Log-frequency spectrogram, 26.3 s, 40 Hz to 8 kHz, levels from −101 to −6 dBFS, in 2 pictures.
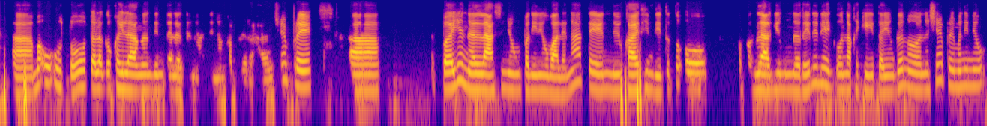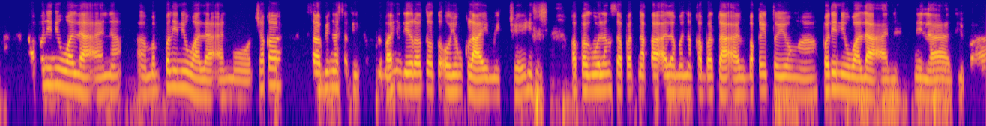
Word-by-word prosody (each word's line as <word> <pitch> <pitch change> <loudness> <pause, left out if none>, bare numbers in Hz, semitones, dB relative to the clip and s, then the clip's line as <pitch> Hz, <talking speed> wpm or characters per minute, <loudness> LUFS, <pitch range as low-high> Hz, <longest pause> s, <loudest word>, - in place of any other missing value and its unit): ah, 155 0 +4
mauuto 215 -5 0
talaga 190 -2 +1
kailangan 180 -3 +3
din 175 0 -5
talaga 165 -2 -2
natin 160 - -18
ng - - -10
kaperahan 140 0 -12
syempre, 265 -6 +3 0.6
ah, 180 0 +7 0.9
pa 195 0 +8
yun 270 -4 -1
nalalason 185 0 +5
yung 180 -1 -4
paniniwala 170 -3 0
natin 195 -7 -2
na 180 0 -3
yung 170 - +1
kahit 180 0 +7
hindi 180 -3 -4
totoo 190 -2 0 0.4
kapag 190 -2 -12
lagi 180 0 +6
mong 180 0 -6
naririnig 220 +5 -3
o 180 - -2
nakikita 180 -1 -3
yung 170 - -5
ganon 200 -3 -1
na 185 - -6
siyempre 260 +2 -5
manini 215 +1 -5 0.7
paniniwalaan 195 -9 0
na, 165 0 -5 0.3
ang 165 +1 -7
mag 180 - -5
paniniwalaan 175 -10 -1
mo 140 -2 -7
tsaka 225 +3 0 0.4
sabi 195 0 +2
nga 205 - -1
sa - - -13
Tiktok 175 +4 -13
di - - -8
ba 160 - +5
hindi 200 -2 -1
raw 185 0 +3
totoo 185 -2 -2
yung 175 0 -4
climate 150 -2 +3
change 160 +4 -6 0.3
kapag 180 0 +1
walang 180 +1 0
sapat 175 -1 0
na 170 - +2
kaalaman 170 0 +1
ang 165 - -6
kabataan 165 -2 +1
bakit 175 +2 -2
ito 170 - -5
yung 165 -1 -4
mga 150 0 -5 0.2
paniniwalaan 165 -6 +2 0.3
nila, 150 -1 0 0.2
di 150 - -11
ba? - - -11
180 Hz, 155 wpm, -22 LUFS, 165-195 Hz, 0.9 s, pa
